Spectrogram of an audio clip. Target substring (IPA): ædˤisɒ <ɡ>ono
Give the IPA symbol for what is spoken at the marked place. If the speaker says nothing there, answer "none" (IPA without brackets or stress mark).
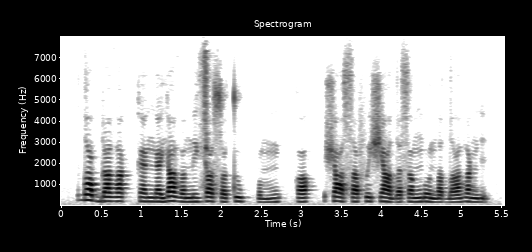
ŋ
